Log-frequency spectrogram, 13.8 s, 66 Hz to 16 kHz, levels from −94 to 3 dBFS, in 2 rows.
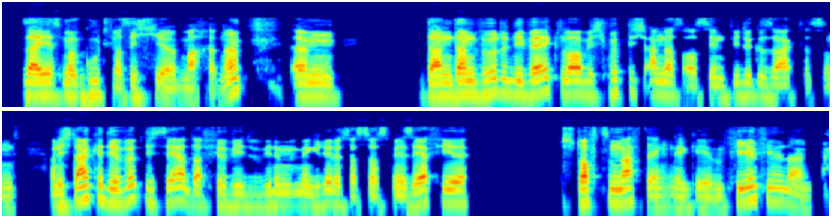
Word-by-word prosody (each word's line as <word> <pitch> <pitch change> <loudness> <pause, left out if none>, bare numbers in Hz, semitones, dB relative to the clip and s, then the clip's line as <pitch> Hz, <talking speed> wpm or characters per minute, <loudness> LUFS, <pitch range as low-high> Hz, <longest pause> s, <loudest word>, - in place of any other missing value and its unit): sage 125 0 +8
ich 125 - +4
jetzt 120 -3 -6
mal, 115 -2 0
gut, 125 +1 -10
was 95 +1 -7
ich 105 -1 -6
hier 95 -3 -3
mache, 95 - -3
ne? - - +3 0.4
Ähm, 115 -1 +1 0.7
dann 115 +1 +5
dann 130 0 +5
würde 145 +2 -2
die 130 -2 -1
Welt, 140 +5 +6
glaube 130 -1 +5
ich, 120 -2 -13
wirklich 140 -1 -10
anders 125 -3 -2
aussehen, 105 +1 -7
wie 120 - -11
du 120 - -6
gesagt 110 -2 -3
hast. 90 -1 -19
Und 95 -2 -13 0.3
und 110 - -4
ich 115 - -2
danke 165 +3 +6
dir 135 -1 +2
wirklich 155 -6 -4
sehr 150 +2 +3
dafür, 110 -6 -4
wie 115 0 -5
d 100 -1 -20
wie 115 - -9
du 120 - -6
mit 115 0 -10
mir 110 - -5
geredet 120 +2 -4
hast, 95 +1 -9
du 100 - -3
hast 100 +2 -12
mir 105 -2 -4
sehr 115 +5 +4
viel 130 -1 -1 0.8
Stoff 135 0 +5
zum 135 - -4
Nachdenken 105 -8 0
gegeben. 95 0 -8
Vielen, 140 - +1
vielen 145 -3 -7
Dank. 90 -3 -4
120 Hz, 230 wpm, -25 LUFS, 105-135 Hz, 0.8 s, sage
